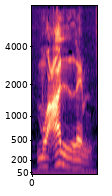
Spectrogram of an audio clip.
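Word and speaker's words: مُعَلِّم: Yeah, I know the ain is so hard to pronounce, but no matter if you say muallim with a, not with a, no matter, we will understand you. If you say muallim, I can understand that you mean teacher in the masculine.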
